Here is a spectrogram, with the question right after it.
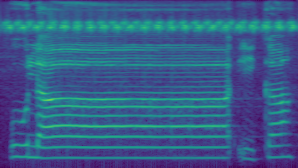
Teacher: لام کے اوپر جو مد ہے یہ مد متصل واجب ہے، اس کو 5 الف کے برابر کھینچ کر پڑھتے ہیں۔ ایک مٹھی کو کھولنے یا بند کرنے میں جتنا ٹائم لگتا ہے وہی مقدار 1 الف کی ہوتی ہے، تو ادھر ہم 5 الف کے برابر اس مد کو کھینچ کر پڑھیں گے۔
